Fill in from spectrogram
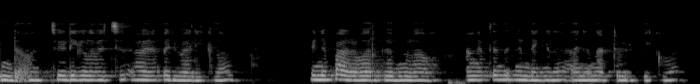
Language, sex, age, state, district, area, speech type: Malayalam, female, 30-45, Kerala, Kasaragod, rural, spontaneous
